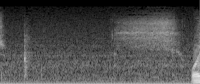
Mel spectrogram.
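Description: A pause in a man's narration filled by a steady low electrical hum, with a soft breath in near the end just before he speaks again.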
